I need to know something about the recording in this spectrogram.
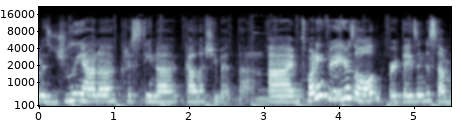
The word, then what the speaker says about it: Giuliana Cristina Calascibetta: The way you pronounce my name is Giuliana Cristina Galashibeta.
